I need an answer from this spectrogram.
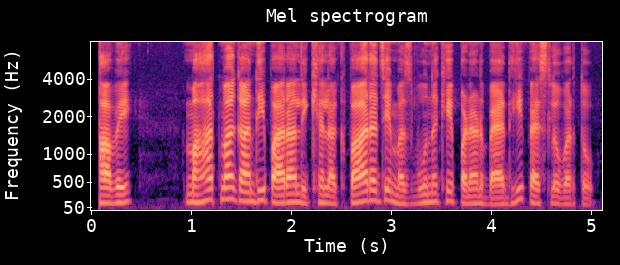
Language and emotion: Sindhi, neutral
